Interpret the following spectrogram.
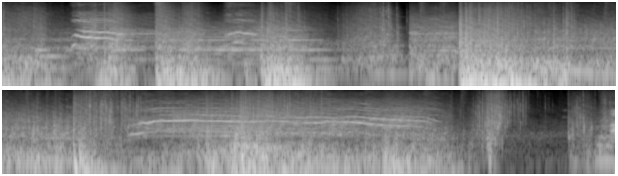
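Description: Cartoon sound effect of a brick wall being smashed: a loud crash about four and a half seconds in, then bricks cracking and crumbling, over background music.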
